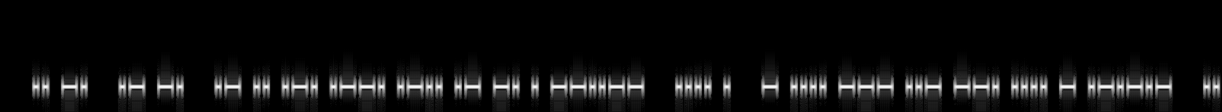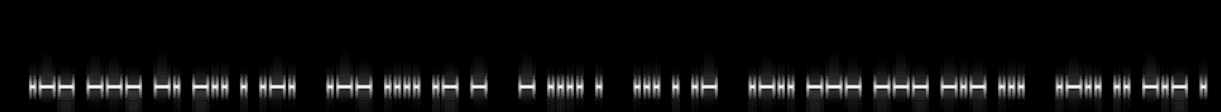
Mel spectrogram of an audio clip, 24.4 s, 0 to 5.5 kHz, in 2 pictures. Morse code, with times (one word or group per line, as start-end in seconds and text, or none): 0.3-0.9 IN
1.2-1.8 AN
2.2-6.4 AIRPLANE,
6.8-7.3 HE
7.6-11.7 THOUGHT.
12.0-12.2 I
12.5-15.2 WONDER
15.5-17.1 WHAT
17.4-18.2 THE
18.6-19.4 SEA
19.7-22.5 LOOKS
22.8-24.3 LIKE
